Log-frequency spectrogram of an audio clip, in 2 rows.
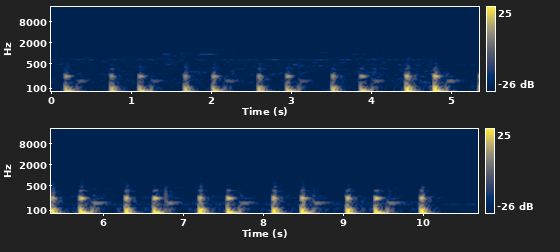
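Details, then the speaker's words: S3 gallop in a patient with overt heart failure, attributed to a dilated, thinned ventricle with rapid early diastolic filling: regular low heartbeat about 65 a minute with a gallop cadence from an extra early diastolic sound. "whenever in the early diastolic phase rapid feeling is occurring and that give rise to development of s3"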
